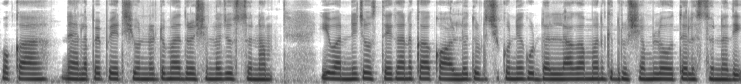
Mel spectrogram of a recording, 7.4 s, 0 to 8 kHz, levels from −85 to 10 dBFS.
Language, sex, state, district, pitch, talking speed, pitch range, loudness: Telugu, female, Andhra Pradesh, Guntur, 195 Hz, 135 wpm, 190-200 Hz, -12 LUFS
